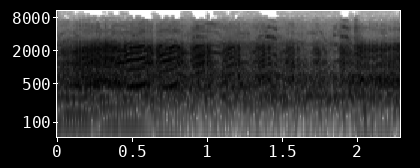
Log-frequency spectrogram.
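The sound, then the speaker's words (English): Dense, raucous chorus of many seabirds calling at once from a common murre nesting colony standing on narrow ledges high on the steep face of a sea cliff, a continuous laughing, growling din with no pauses ringing out above crashing ocean waves, fairly loud. “The voices belong to birds, to a nesting colony of common murres, standing on narrow ledges high on the steep face of a sea cliff.”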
